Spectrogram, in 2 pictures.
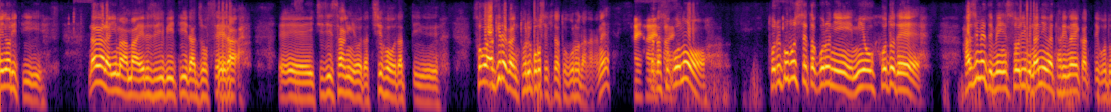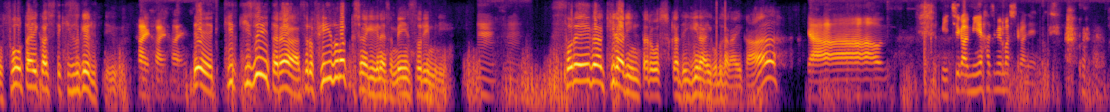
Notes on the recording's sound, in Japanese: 歩きながら1時間、対談する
